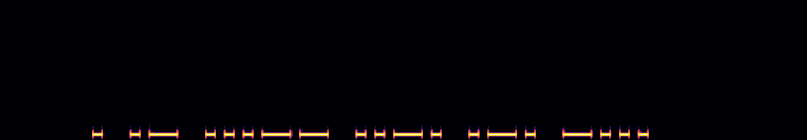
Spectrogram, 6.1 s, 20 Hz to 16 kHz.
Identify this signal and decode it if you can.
Morse code, heard as a keyed tone, about 17 wpm, 700 Hz. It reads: EA3FRB
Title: DXCC-100 Call Signs - 6 Characters - 17wpm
